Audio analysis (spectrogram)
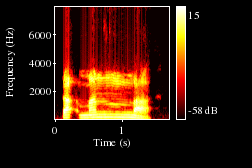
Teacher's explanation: यानी जब मन्ना कहेंगे ना तो होंठों को गोल करके पेश का इशारा देंगे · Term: इश्माम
